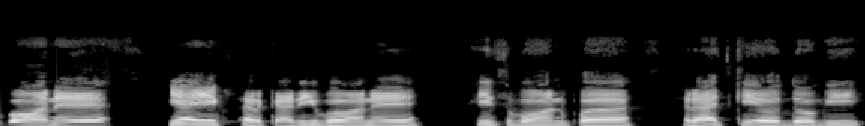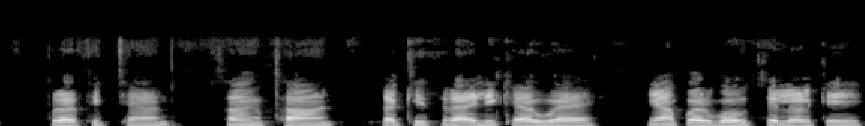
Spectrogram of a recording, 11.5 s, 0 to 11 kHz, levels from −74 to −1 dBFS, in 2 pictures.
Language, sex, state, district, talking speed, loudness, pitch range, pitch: Hindi, male, Bihar, Lakhisarai, 125 wpm, -15 LUFS, 150-170 Hz, 160 Hz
